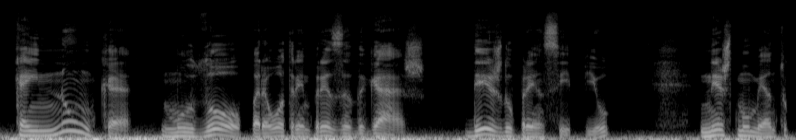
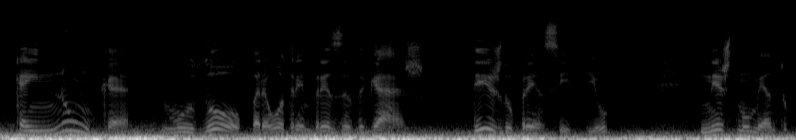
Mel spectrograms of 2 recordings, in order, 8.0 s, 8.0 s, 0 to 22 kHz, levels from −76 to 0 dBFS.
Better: first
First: low rumble; faint; throughout; 25 dB below the speech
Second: low rumble; loud; throughout; 2 dB below the speech

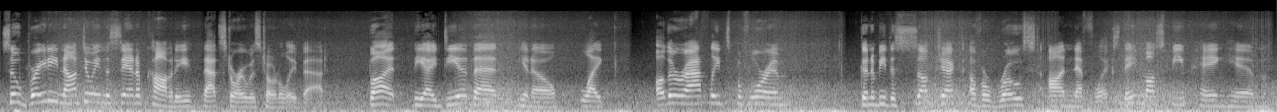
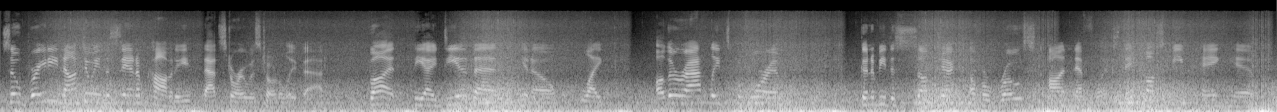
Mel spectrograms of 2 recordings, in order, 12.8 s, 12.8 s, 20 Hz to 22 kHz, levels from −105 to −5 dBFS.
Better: first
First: wind noise on the microphone; occasional gusts; 15 dB below the speech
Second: wind noise on the microphone; heavy; 3 dB below the speech

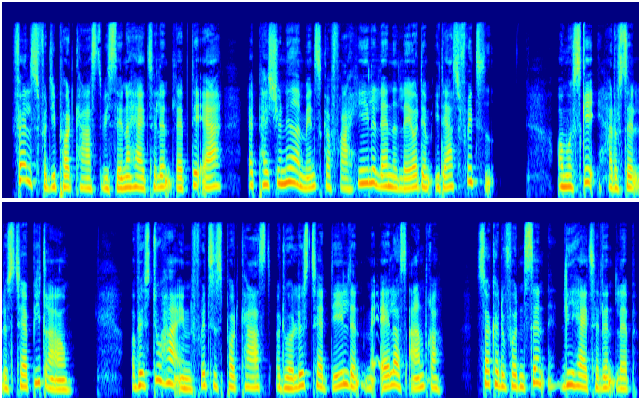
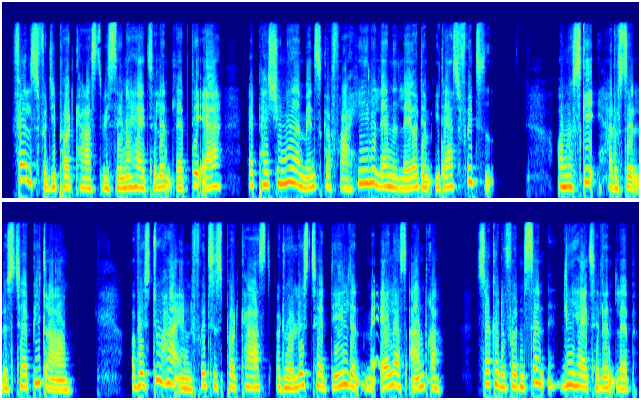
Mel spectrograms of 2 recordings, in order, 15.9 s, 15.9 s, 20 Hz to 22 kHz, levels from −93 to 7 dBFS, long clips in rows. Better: first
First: none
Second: distortion; slight; 8% of the sound clipped

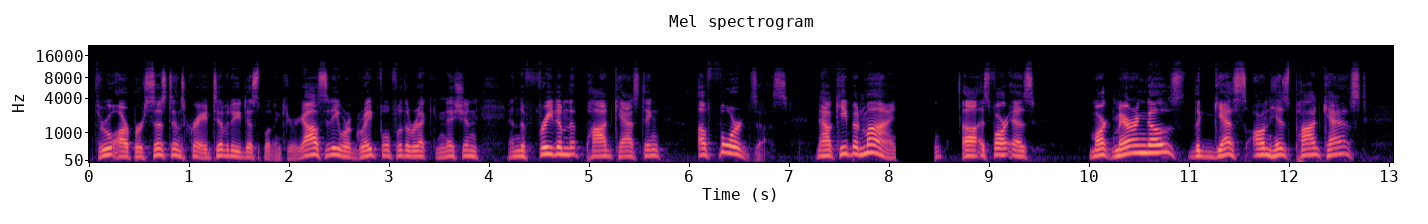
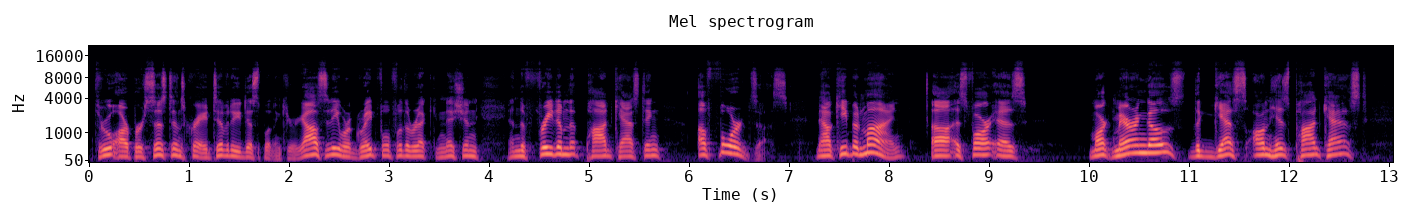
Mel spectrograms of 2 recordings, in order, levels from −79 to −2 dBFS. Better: second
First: audio freezing; at 8 s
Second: none

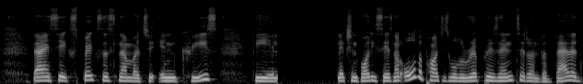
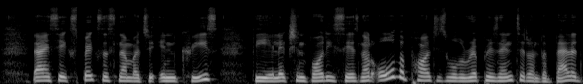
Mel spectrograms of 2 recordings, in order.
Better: second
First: audio freezing; at 3 s for 0.5 s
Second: none

